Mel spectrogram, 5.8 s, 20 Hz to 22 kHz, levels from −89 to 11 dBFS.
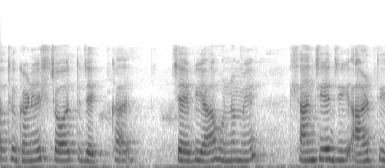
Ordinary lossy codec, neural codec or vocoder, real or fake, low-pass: none; none; real; 7.2 kHz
